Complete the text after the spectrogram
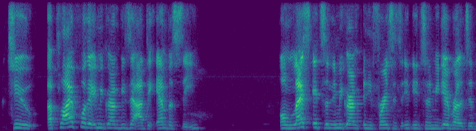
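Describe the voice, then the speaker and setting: Strong-voiced woman, bright and forceful. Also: mid-range voice. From Nigeria. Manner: strong voice, chatty, with many restarts. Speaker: immigration attorney. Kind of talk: casual livestream Q&A.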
